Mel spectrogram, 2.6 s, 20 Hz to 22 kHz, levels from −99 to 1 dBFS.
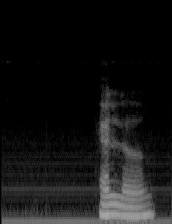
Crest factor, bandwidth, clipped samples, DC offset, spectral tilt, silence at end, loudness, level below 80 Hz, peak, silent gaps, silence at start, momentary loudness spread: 18 dB; 5.4 kHz; under 0.1%; under 0.1%; -9.5 dB/octave; 0 s; -41 LUFS; -58 dBFS; -26 dBFS; none; 0.05 s; 24 LU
